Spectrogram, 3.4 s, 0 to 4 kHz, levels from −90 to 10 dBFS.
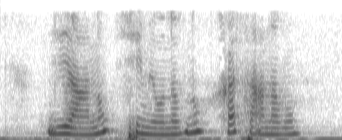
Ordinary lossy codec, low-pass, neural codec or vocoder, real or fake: AAC, 16 kbps; 3.6 kHz; none; real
